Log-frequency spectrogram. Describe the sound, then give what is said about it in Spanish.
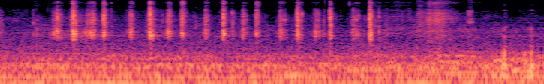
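Rattling of a new matchbox: many quick, crisp shakes in an uneven rhythm, the small sticks clicking against the cardboard over a low, steady rumble. “No está afinada la caja de fósforo. Una nueva caja de fósforo.”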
